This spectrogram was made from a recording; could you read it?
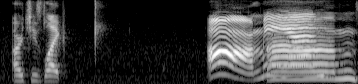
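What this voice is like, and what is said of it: Cartoon character voice impression. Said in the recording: “That's my swiper no swiping impression”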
